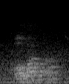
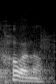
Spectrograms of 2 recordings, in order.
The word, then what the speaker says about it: Khovanov: ¿Dices Kovanov? Kovanov. Bueno, es pero creo que es Kovanov. Debería de ser, ¿no? La K y la H es J.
